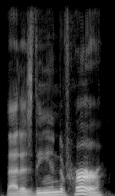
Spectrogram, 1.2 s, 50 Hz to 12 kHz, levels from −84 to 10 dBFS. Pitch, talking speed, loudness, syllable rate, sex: 145 Hz, 310 wpm, -16 LUFS, 6.4 syllables/s, male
